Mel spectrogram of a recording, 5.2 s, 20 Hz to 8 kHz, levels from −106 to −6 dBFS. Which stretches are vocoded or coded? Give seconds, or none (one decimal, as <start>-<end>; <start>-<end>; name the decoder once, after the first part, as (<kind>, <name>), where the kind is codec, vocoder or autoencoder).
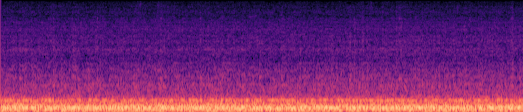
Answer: none

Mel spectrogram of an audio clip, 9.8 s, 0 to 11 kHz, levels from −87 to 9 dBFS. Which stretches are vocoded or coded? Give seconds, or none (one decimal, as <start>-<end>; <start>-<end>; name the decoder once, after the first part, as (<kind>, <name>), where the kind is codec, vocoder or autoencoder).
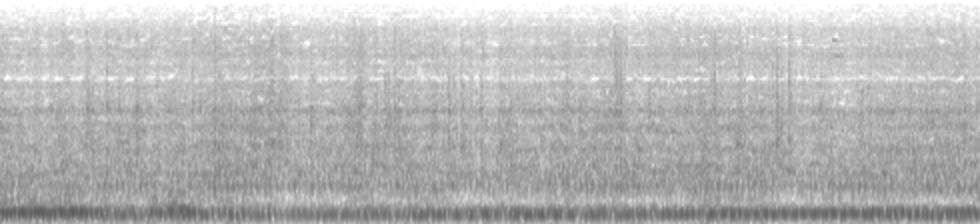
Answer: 0.0-6.2 (vocoder, Vocos); 8.7-9.8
